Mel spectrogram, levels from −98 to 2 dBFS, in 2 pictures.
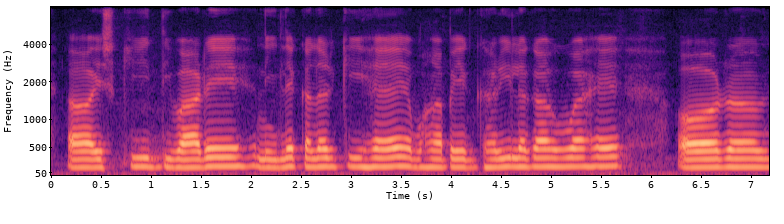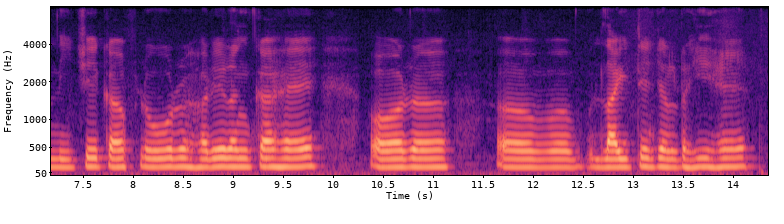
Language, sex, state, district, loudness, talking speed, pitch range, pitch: Hindi, male, Bihar, Sitamarhi, -19 LUFS, 115 wpm, 145-155 Hz, 150 Hz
